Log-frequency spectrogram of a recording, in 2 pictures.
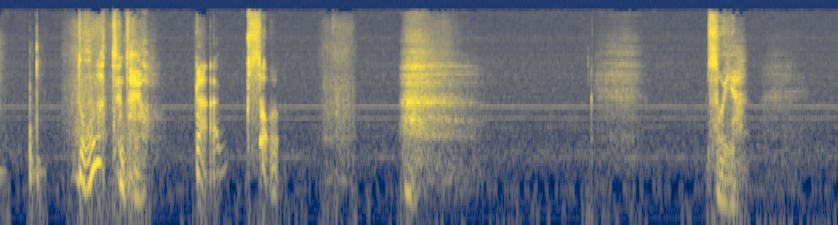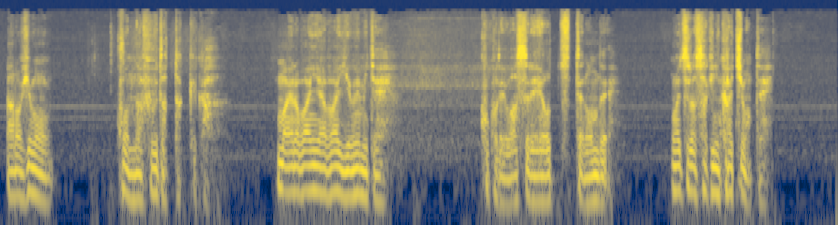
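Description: A young man speaks quietly and thoughtfully.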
